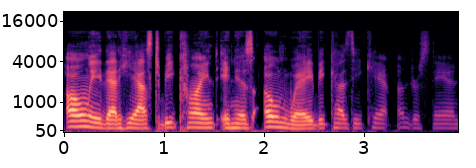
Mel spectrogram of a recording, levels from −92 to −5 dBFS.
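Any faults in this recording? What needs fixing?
Zipper noise from 2.36 to 3.39 s: a level drop of roughly 25 dB is applied in about 150 unsmoothed steps per second, so ticking rides the speech, unlike a clean fader fade. Ramp gain per sample or smooth the control so level changes glide instead of jumping.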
